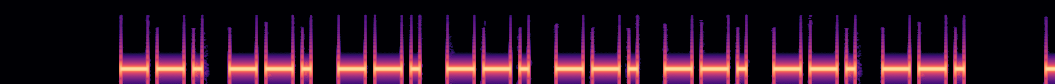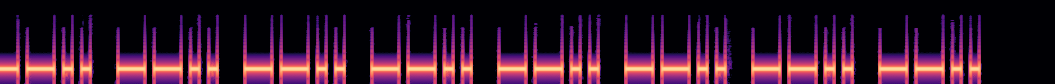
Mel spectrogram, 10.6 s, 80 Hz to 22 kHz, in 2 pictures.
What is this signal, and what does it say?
Morse code, heard as a keyed tone, about 27 wpm, 800 Hz. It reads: GGGGGGGG ZZZZZZZZ
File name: CW Code Groups-mp3s / Sets mp3s / GZ GZ7 sp @25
